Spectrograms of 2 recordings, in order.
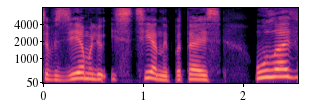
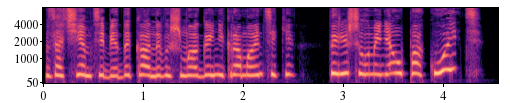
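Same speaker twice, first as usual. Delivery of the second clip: high, panicky voice rising; frightened woman, shrill with dread; terrified questioning; 11 semitones higher, 5 dB louder than usual. A narrator's reading. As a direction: demand answers in mounting panic. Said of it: "испуганно зашептала Валерита".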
